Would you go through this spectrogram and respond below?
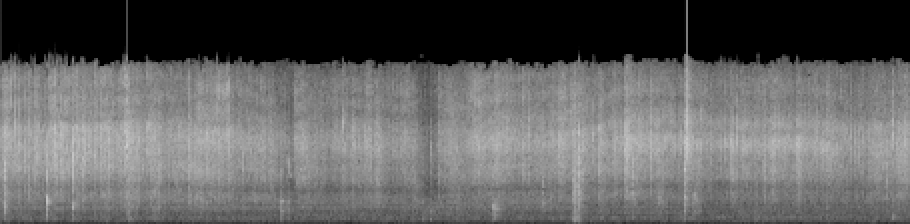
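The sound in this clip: Frozen fried rice is stir-fried in a pan with a dense, continuous sizzle. Scattered scraping and clicking from stirring runs throughout, and no one speaks.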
